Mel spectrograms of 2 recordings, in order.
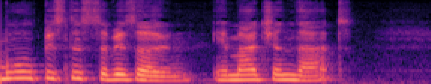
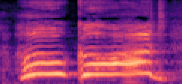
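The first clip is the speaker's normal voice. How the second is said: high, loud cry of alarm; stammered shock; 12 semitones higher, 8 dB louder than usual. A narrator's reading. Hank seeing the creature on his line, stammered in shock. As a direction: cry out, overwhelmed by the sight. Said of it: "stammered Hank".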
